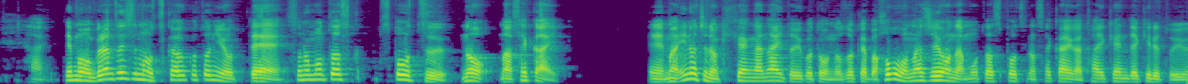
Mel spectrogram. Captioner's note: speaking japanese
